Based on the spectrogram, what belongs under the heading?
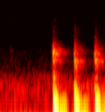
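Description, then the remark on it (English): Three firm knocks on a door in a quick, even sequence, fairly loud, after a brief quiet moment. No one speaks. “Yes, we knock.”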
